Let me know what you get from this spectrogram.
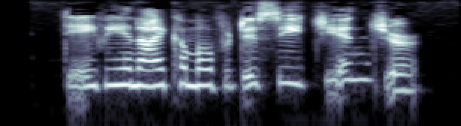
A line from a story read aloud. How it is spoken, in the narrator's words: sobbed Dora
